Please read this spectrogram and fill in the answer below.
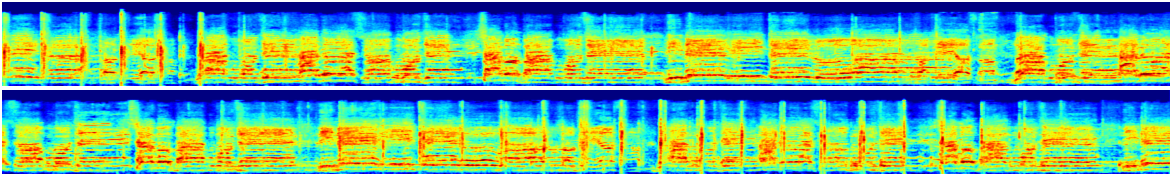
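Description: Background music: a group of voices singing a chant-like song, with sharp percussive hits throughout.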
